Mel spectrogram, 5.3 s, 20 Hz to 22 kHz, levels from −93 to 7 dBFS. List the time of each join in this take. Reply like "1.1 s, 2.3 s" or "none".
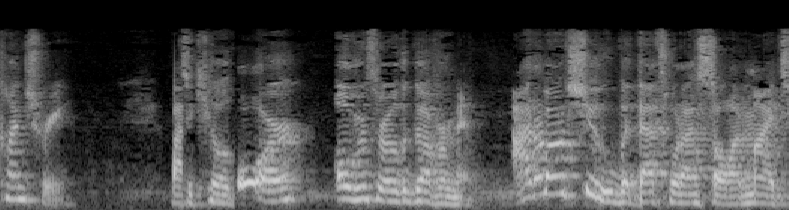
1.2 s, 1.6 s, 3.6 s

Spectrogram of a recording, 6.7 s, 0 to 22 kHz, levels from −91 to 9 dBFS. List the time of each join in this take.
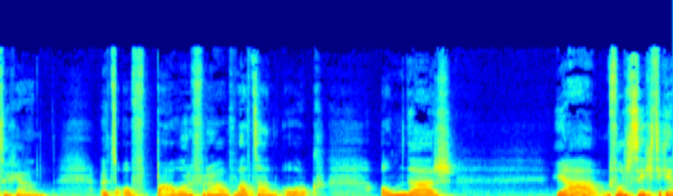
1.2 s, 2.3 s

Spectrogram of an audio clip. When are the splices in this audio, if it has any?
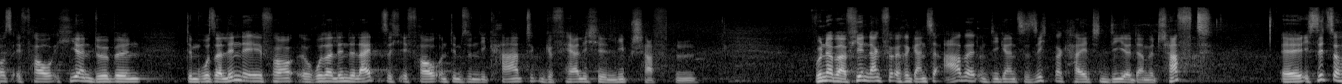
none

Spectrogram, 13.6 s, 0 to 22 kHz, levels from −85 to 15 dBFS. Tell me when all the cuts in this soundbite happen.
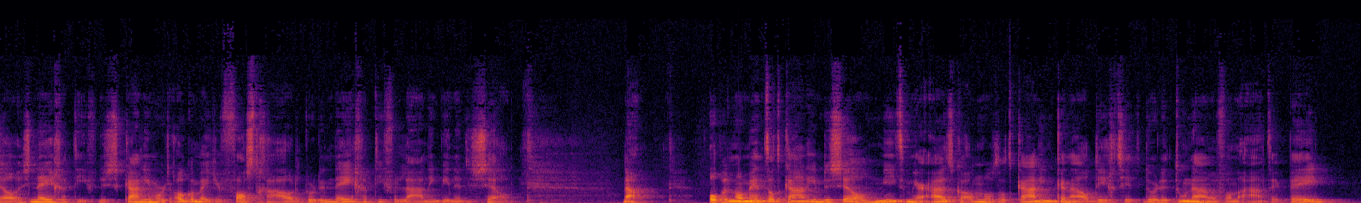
none

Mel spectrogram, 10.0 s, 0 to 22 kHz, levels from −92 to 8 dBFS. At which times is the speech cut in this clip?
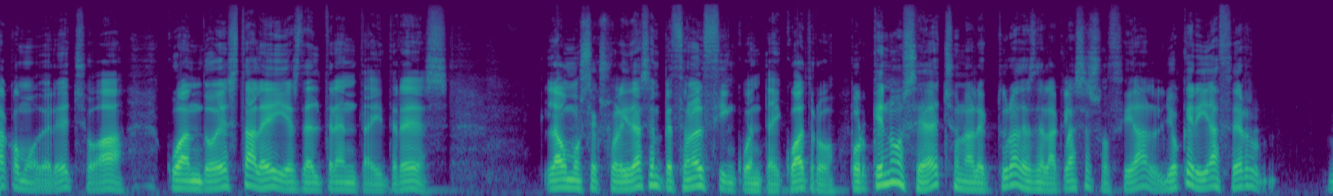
6.3 s

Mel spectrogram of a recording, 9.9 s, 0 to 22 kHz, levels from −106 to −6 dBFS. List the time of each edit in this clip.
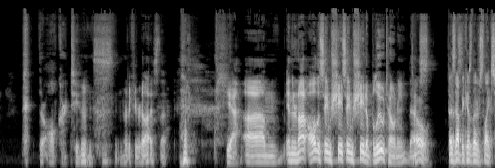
6.9 s

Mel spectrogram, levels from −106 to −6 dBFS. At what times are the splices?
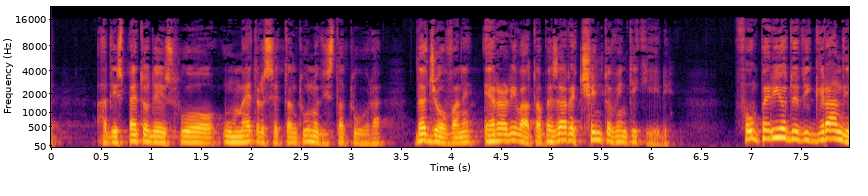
none

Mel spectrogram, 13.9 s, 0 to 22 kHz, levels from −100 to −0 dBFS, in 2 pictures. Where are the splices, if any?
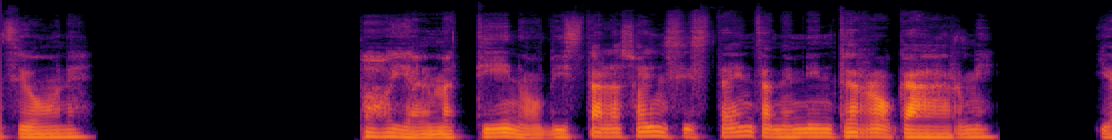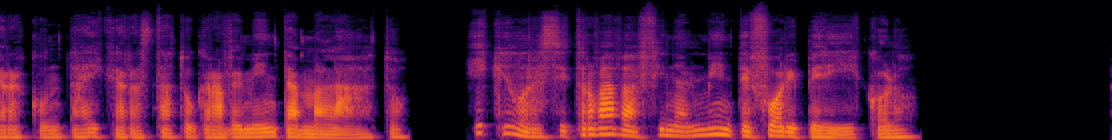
none

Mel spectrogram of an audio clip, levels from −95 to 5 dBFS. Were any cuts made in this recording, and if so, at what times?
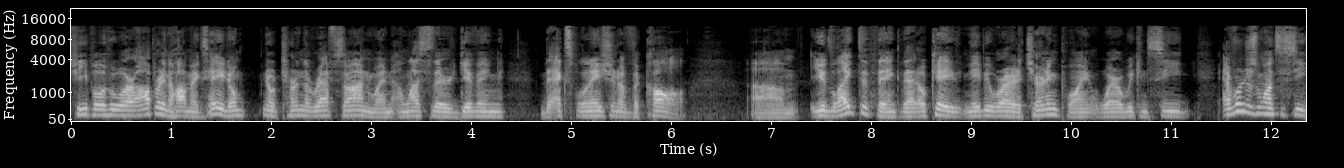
none

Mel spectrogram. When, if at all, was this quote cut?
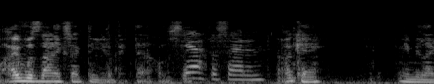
2.1 s

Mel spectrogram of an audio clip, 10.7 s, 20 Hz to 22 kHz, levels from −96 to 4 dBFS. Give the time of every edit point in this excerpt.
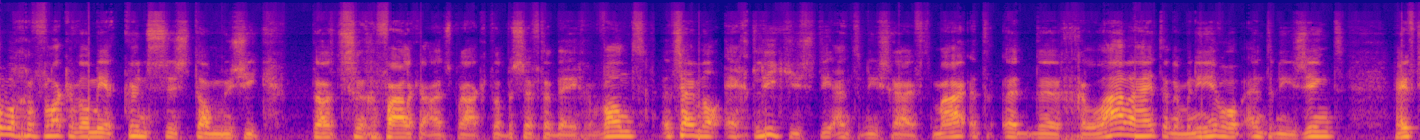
2.2 s, 4.0 s, 4.9 s, 7.7 s

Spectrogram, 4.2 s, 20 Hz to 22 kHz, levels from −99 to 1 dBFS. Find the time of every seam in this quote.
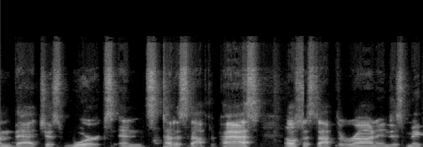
1.6 s, 3.0 s

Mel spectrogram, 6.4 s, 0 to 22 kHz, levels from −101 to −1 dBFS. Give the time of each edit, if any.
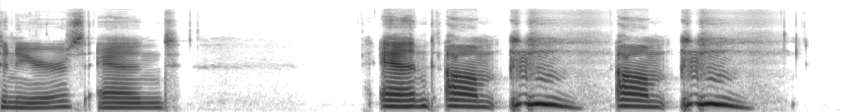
4.6 s

